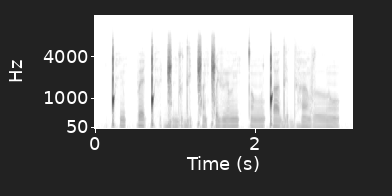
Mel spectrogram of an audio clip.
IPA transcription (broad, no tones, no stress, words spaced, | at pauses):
ǃʰĩpːɛǃʰɪ ɡ͡ǁĩdudiǁã ǁɛvʲɔ̃lĩtːɔ̃ ŋɔ̃ǃade dʱãv lːõ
